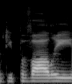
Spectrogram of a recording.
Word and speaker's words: Deepavali: Hindu friends and ancestors, we have Diwali or Deepavali. It's pronounced both ways.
